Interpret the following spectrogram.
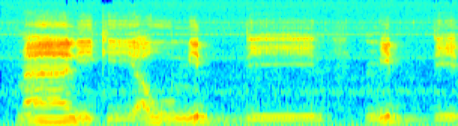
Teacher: Ini yang disebut dengan idgham syamsi. Jadi kasroh yang ada pada huruf mim ini langsung masuk segera ke huruf dal. · huruf lam yang ada di sini dia tidak dibaca karena setelahnya ada huruf yang bertasydid. Ini yang disebut dengan idgham syamsi.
